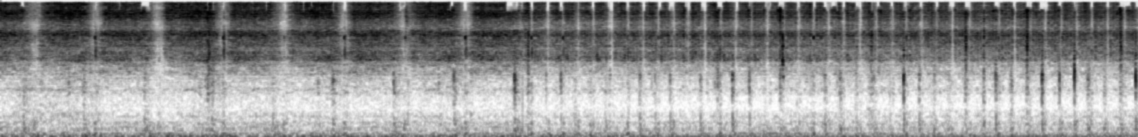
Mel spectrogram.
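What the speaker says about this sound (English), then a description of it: "And now it's gonna print." A home printer runs through a sticker print, a continuous low mechanical hum with whirring and faint rhythmic clicks of the feed mechanism, steady and quiet throughout.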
